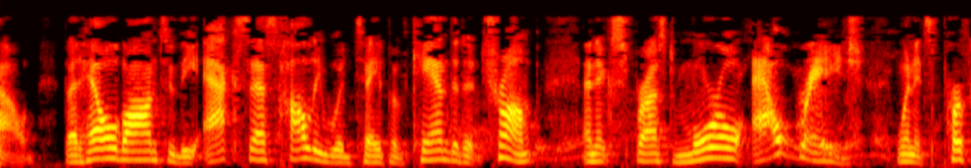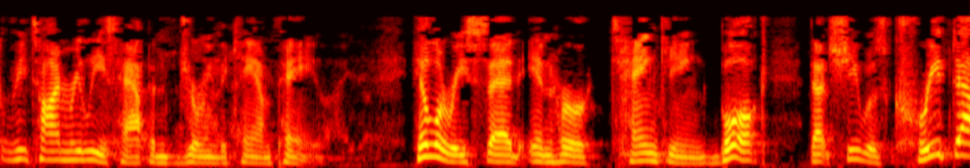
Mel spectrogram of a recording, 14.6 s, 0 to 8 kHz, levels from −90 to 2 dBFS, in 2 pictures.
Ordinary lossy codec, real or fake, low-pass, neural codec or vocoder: MP3, 24 kbps; fake; 7.2 kHz; codec, 16 kHz, 16 kbps, FunCodec, trained on LibriTTS, 50 frames a second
